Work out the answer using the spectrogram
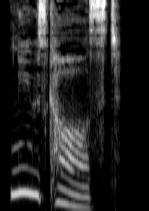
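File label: "newscast", British English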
